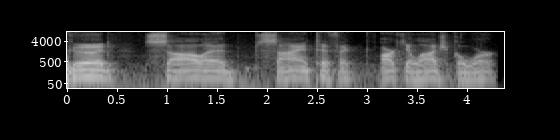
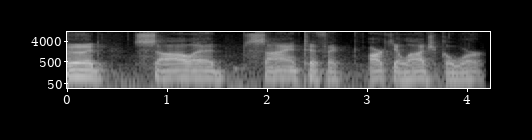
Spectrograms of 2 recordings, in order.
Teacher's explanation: there is a lot a lot a lot of stress for each of these words and there's also some pauses between them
